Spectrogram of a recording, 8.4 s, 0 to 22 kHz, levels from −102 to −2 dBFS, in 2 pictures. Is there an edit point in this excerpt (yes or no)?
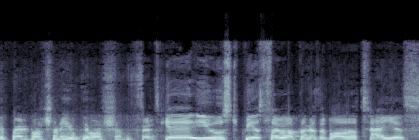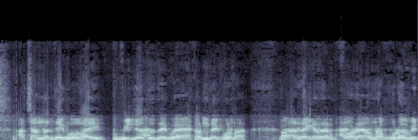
yes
